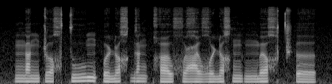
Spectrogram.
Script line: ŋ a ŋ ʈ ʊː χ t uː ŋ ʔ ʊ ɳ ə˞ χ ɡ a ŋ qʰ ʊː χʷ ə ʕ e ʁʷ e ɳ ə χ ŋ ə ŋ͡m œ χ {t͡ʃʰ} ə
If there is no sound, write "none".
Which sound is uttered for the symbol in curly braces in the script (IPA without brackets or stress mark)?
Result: t͡ʃʼ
